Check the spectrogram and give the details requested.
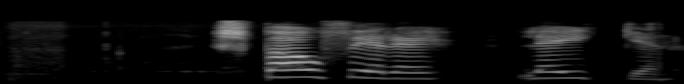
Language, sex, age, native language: Icelandic, female, 8, Icelandic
